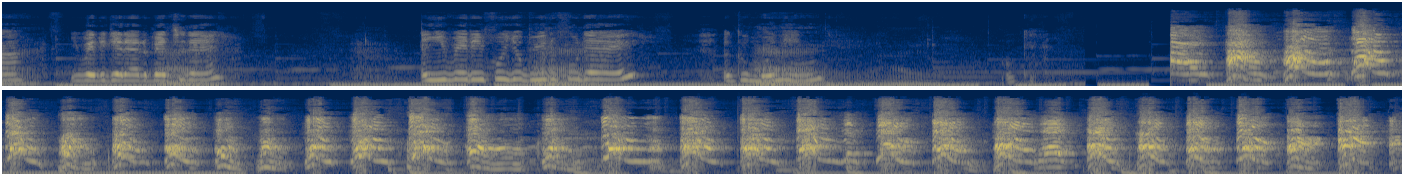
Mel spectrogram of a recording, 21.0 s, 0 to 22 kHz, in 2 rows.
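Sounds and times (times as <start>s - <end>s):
dog barking rapidly: 8.8s - 21.0s.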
